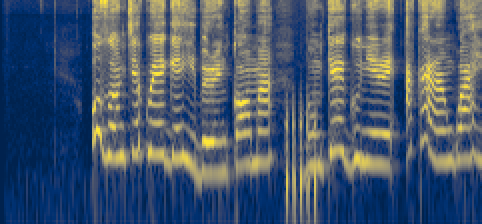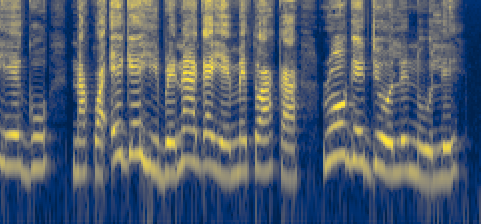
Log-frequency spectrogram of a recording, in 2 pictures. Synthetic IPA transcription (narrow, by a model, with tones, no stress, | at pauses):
ʊ˦zɔ˨n̩˦t͡ʃe˦kʷe˦ɡe˦ɦi˨be˨ɾe˨ŋ̩˨kɔ˦ma˦bʊ˨ŋ̩˨ke˦ɡu˨ɲe˨ɾe˨a˦ka˦ɾa˨ŋ̩˦ɡʷa˦ɦɪ˦e˦ɡo˦ | na˨kʷa˨ʔe˦ɡe˦ɦi˨bɾe˨na˦ɡa˦ɣe˨me˦tʊ˦a˦ka˨ | ɾo˦ɡe˦dɪ˦o˨le˦no˨le˦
